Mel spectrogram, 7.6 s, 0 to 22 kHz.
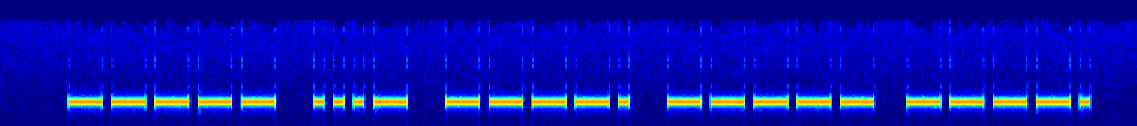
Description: Morse code, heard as a keyed tone, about 18 wpm, 780 Hz. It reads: 0V909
